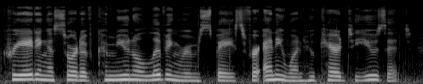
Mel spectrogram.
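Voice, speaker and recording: Mid-pitched woman narrating a story. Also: steady tone, normal speed, clean tone.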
